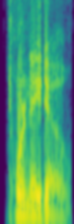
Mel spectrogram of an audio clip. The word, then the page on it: tornado: American English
